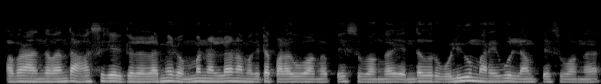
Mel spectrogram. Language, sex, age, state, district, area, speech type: Tamil, male, 18-30, Tamil Nadu, Salem, urban, spontaneous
